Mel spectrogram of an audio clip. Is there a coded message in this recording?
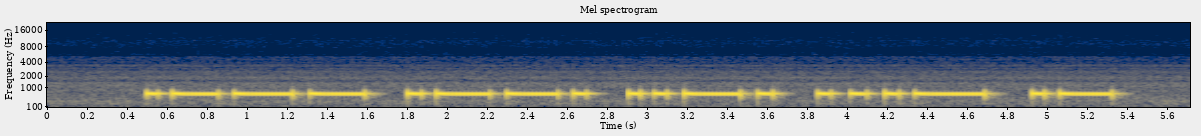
Yes: Morse code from 0.4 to 5.4 s, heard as a keyed tone, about 17 wpm, 640 Hz. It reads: JPFVA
